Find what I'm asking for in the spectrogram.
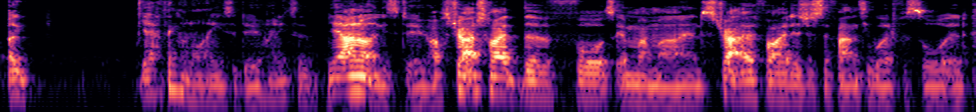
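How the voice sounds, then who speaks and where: Young man, early twenties, deep husky voice, rambling vlog monologue with constant "like"s. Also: quick pace. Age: 20s. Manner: rambling, self-interrupting, many fillers. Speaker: small business owner. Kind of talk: casual thinking-out-loud monologue.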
